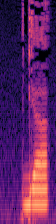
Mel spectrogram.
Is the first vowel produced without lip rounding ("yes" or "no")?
yes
